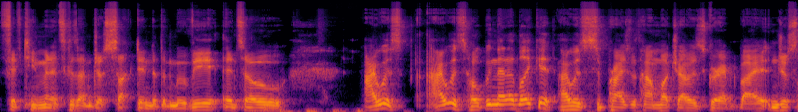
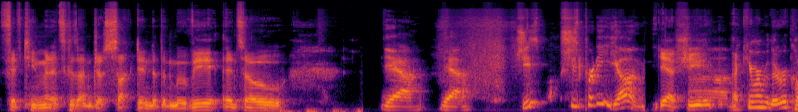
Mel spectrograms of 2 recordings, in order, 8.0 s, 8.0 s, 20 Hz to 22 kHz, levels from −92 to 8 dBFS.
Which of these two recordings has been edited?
second; 2 cuts; at 3.6 s, 6.4 s

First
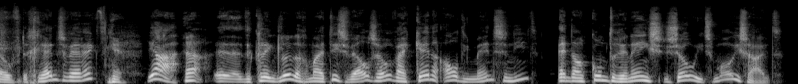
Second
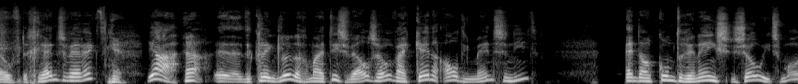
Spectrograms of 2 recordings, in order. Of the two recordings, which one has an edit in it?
first; 1 cut; at 5.4 s

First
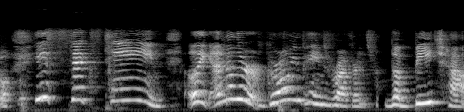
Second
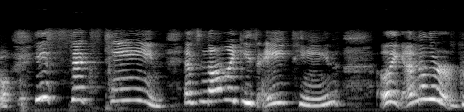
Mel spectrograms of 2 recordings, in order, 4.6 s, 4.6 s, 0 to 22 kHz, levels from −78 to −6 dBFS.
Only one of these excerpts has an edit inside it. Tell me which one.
first; 2 cuts; at 1.8 s, 3.7 s

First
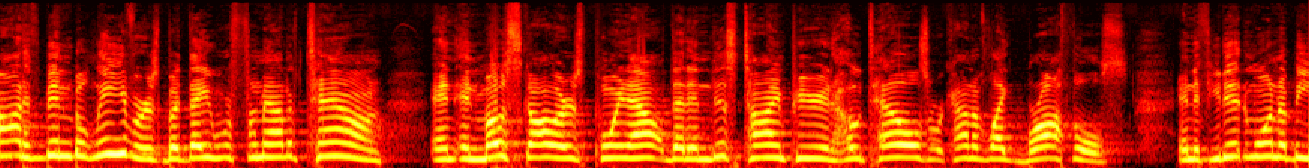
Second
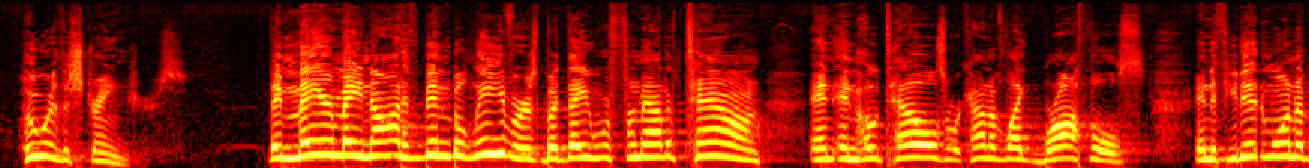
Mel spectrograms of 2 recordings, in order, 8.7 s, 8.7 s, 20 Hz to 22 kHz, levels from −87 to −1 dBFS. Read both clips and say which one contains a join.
second; 2 cuts; at 1.7 s, 5.7 s

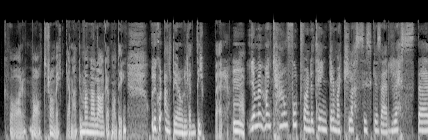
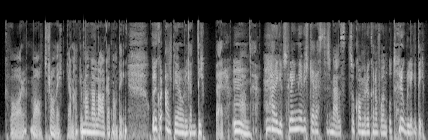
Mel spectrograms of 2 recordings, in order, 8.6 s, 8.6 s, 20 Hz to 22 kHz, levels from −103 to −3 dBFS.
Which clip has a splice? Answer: first; 1 cut; at 4.9 s

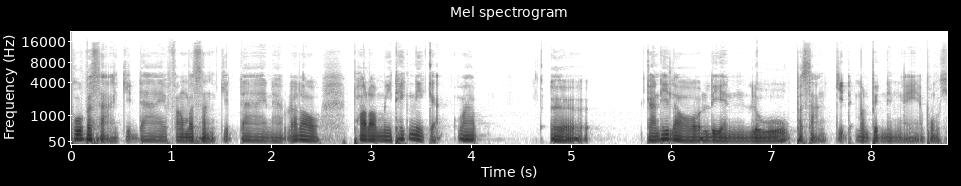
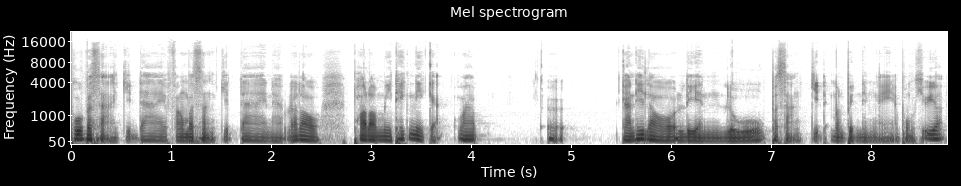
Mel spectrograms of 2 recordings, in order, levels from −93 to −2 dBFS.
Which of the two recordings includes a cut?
second; 1 cut; at 4.8 s

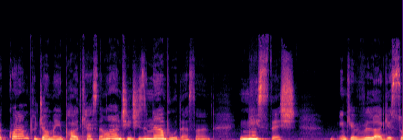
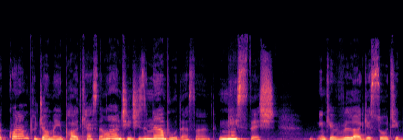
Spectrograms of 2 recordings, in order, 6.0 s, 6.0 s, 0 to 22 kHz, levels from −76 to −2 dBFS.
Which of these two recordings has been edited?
second; 1 cut; at 3.2 s

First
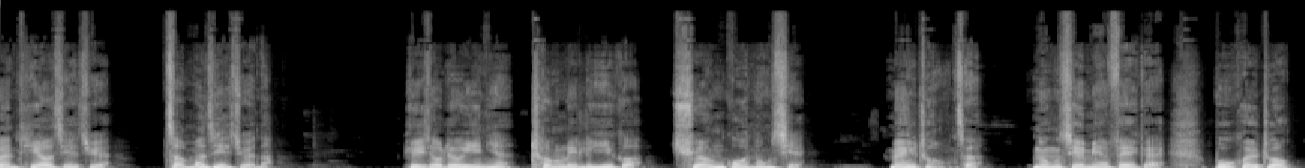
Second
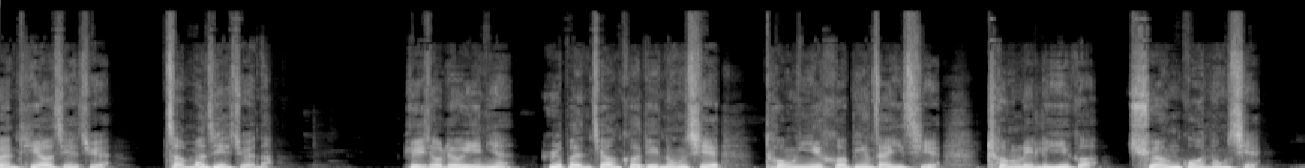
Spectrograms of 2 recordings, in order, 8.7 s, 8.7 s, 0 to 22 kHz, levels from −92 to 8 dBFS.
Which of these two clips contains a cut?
first; 2 cuts; at 3.5 s, 5.9 s

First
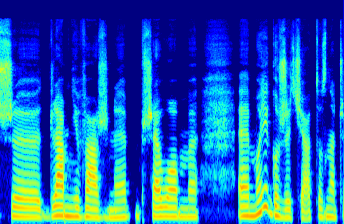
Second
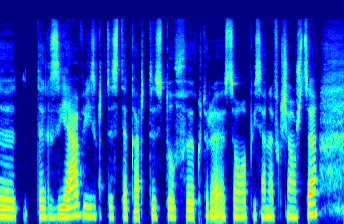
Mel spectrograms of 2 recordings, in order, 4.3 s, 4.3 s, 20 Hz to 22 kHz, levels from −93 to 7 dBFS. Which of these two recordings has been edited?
second; 1 cut; at 1.2 s

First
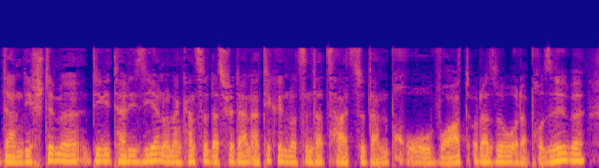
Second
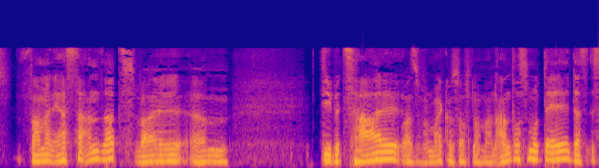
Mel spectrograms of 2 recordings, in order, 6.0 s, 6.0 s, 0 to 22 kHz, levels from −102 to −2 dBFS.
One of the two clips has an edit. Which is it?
second; 1 cut; at 4.0 s

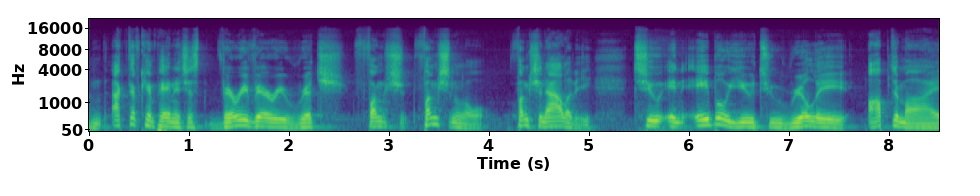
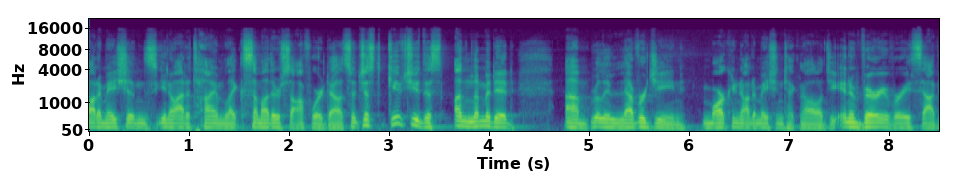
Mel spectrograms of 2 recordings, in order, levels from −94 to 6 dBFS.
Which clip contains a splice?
second; 1 cut; at 5.0 s

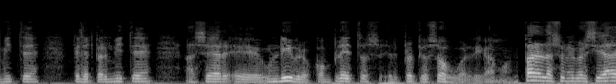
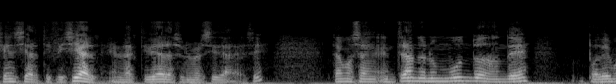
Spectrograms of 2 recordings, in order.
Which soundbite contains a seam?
first; 1 cut; at 5.2 s

